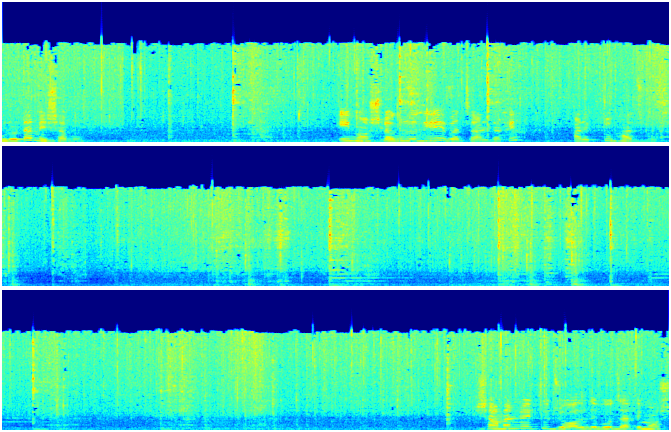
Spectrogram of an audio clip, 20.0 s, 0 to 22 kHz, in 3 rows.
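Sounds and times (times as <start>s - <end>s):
food sizzling in a wok: 0.0s - 20.0s
metal spatula scraping a pan: 1.6s - 3.0s, 3.6s - 8.0s, 8.7s - 14.2s, 14.9s - 16.2s.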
